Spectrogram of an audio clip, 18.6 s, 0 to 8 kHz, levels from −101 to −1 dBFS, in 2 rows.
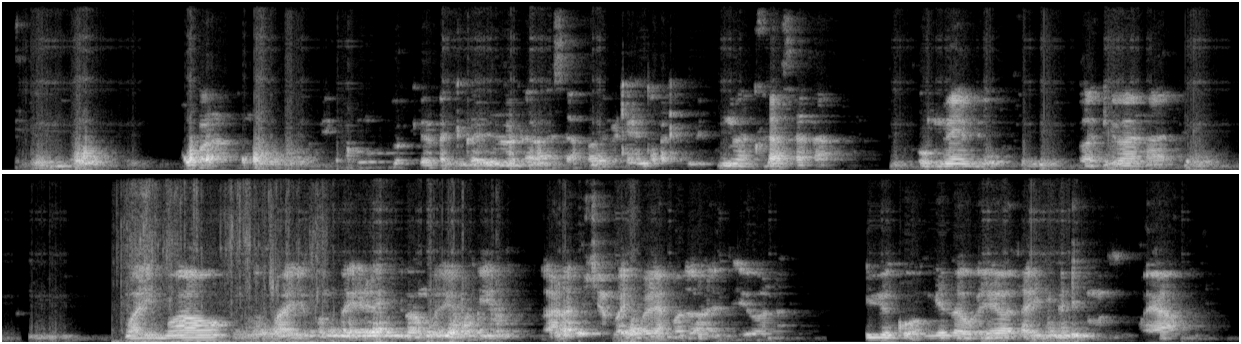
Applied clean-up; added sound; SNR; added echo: neural separator model SepFormer DNS4.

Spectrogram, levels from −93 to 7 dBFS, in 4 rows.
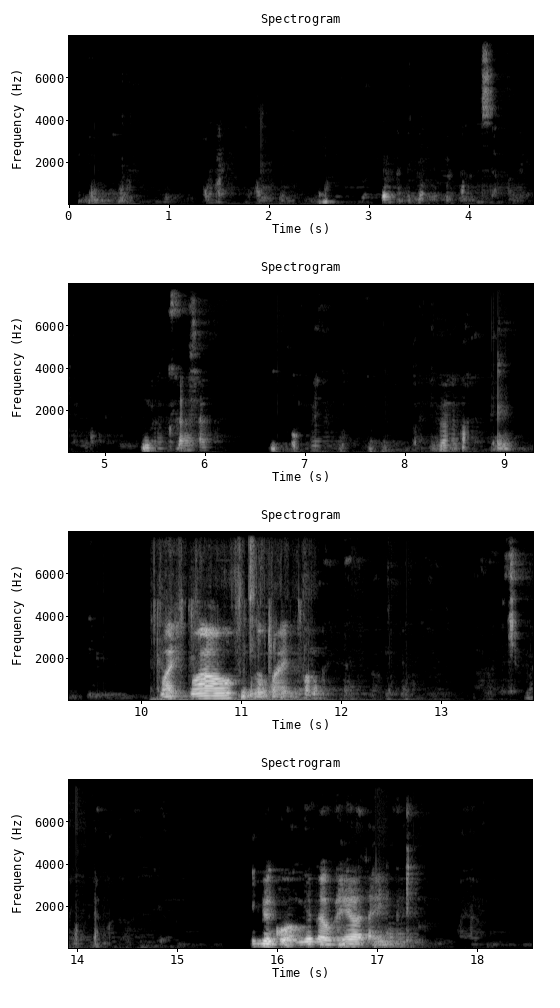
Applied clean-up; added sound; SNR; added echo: neural mask model DeepFilterNet 3.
